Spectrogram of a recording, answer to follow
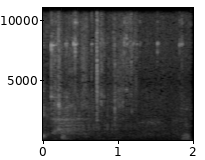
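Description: Hands rummaging in a metal dust bin, giving a few light clicks and rattles, mostly in the first second.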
